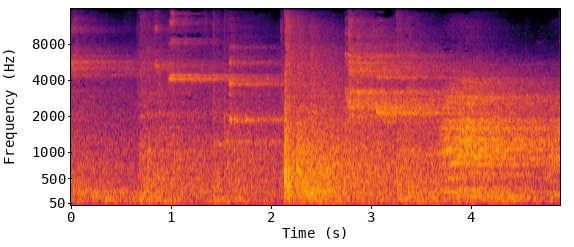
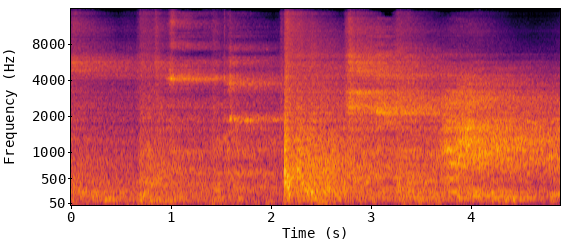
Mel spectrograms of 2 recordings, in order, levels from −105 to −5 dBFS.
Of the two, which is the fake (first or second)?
second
